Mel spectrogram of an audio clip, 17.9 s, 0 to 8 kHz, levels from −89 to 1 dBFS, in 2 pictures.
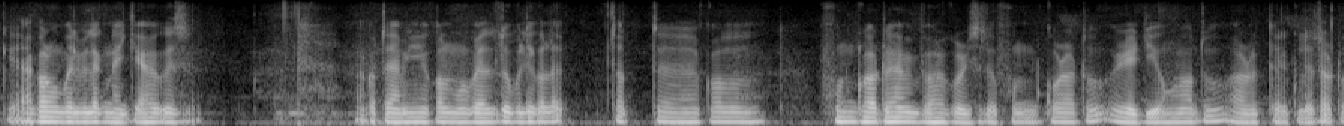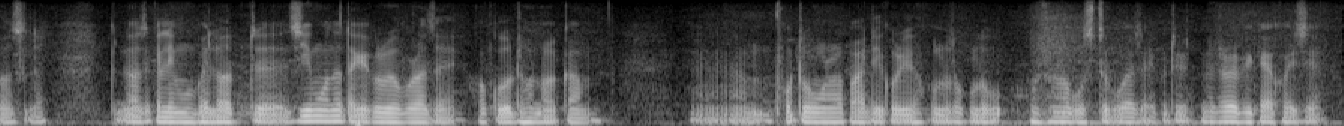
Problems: background conversations at intervals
